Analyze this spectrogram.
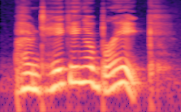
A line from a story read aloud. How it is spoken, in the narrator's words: shouted through the door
